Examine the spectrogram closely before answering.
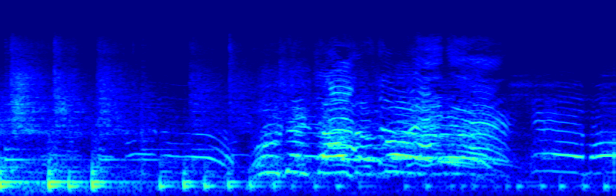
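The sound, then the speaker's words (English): A protest crowd, many of Tibetan descent, shouts "shame" at the Chinese president Hu in loud, rhythmic unison, voices rising into sustained yells, with layered chanting throughout. “Many of those shouting shame on the Chinese president were of Tibetan descent.”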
